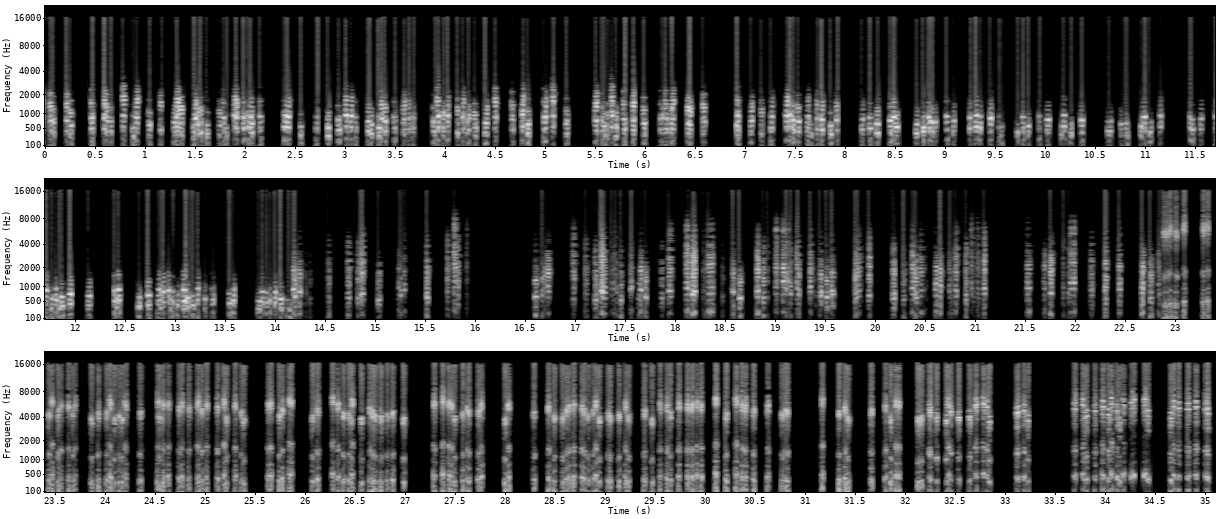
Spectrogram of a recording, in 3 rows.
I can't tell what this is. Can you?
The files are small, so download time is quick.
Experimentation with programs that i "Rediscovered". I didn't think these "New" programs were worthy of using, but to my surprise, they are actually extremely interesting to work with!
These are really some bizarre effects that were produced with the new programs.
Linux iz c00l!
///////////// Enjoy!
Nonsense, Crazy, Sci-fi, Alien, Unusual, Alien-Species, Vocal, Outer-Space, Paranormal, Weird, Strange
